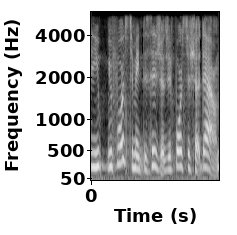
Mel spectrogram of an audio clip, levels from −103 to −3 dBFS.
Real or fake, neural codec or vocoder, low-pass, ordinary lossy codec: fake; autoencoder, 22.05 kHz, a latent of 192 numbers a frame, VITS, trained on many speakers; 5.4 kHz; AAC, 48 kbps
